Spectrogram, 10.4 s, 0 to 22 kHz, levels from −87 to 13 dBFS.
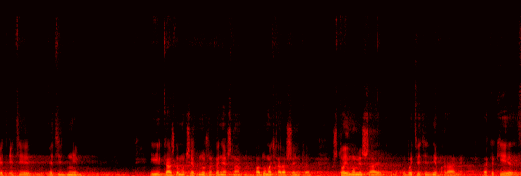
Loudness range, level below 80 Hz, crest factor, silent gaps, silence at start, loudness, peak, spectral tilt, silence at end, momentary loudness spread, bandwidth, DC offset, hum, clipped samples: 3 LU; -56 dBFS; 18 dB; none; 0 s; -35 LUFS; -18 dBFS; -8.5 dB/octave; 0 s; 15 LU; 19 kHz; under 0.1%; none; under 0.1%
